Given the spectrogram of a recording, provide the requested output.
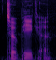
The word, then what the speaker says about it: Topeka: It's called The Topeka School, as in Topeka, Kansas. Is that how you say it? Topeka? Mm-hmm. – Topeka. – Topeka. – Yeah, you got it. You got it the first time.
